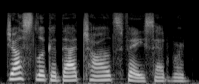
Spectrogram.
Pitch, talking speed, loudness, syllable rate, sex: 190 Hz, 210 wpm, -19 LUFS, 4.4 syllables/s, female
